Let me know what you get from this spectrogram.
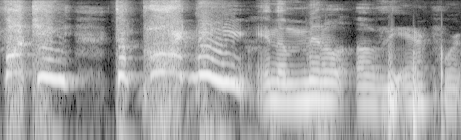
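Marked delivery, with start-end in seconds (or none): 0.0-1.9 frantic, very high, loud screaming. Retelling being told at the airport he'd be deported, retelling own screaming. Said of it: "I'm just screaming".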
